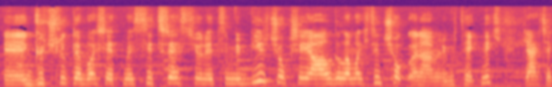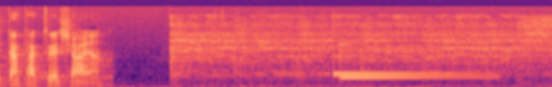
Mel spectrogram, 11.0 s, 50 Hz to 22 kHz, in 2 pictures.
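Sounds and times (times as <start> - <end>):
background music: 0.0 - 11.0
two-tone notification bell ding: 8.9 - 10.4.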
